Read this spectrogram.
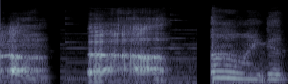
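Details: Female streamer's long, loud, drawn-out voiced belches, one after another, with background music; burping.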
